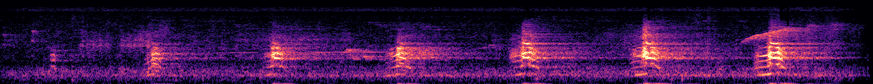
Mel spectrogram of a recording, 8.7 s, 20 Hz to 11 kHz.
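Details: Rhinoceros hornbill giving a run of six loud, hoarse honks spaced roughly every 1.2 seconds, growing stronger through the series, the final one sliding upward, against low steady hiss.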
